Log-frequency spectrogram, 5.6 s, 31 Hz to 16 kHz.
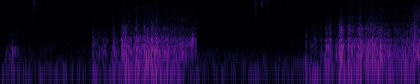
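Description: Fingertips rub and scratch the surface of a dark foam microphone windscreen, close up. Two bursts of soft, dull, crackling rustle rise out of a quiet low hum: one from about 1.2 to 2.6 seconds, and a longer one from about 4 seconds to the end. The sound is weighted toward the low and middle range, with almost no bright content.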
